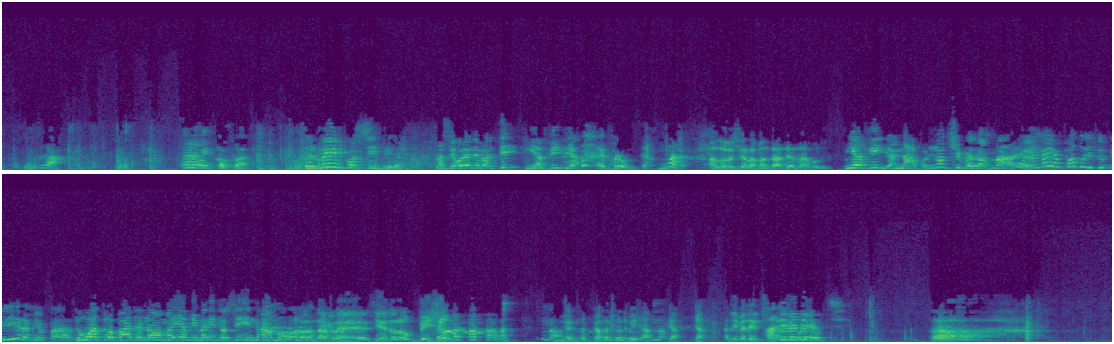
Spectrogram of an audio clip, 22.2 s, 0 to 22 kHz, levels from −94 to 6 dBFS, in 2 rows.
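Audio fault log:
No faults heard.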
